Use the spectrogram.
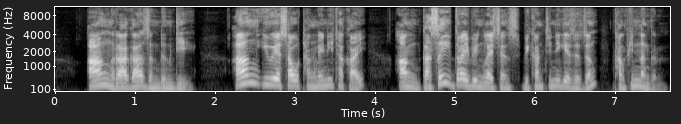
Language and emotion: Bodo, angry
